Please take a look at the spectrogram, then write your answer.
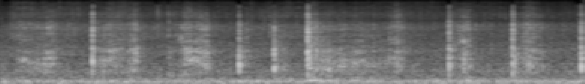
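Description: Eggs being flipped over meat frying in a pan for a home-style makhlama, with steady sizzling and a run of sharp scraping and turning clicks from a utensil scattered throughout.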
